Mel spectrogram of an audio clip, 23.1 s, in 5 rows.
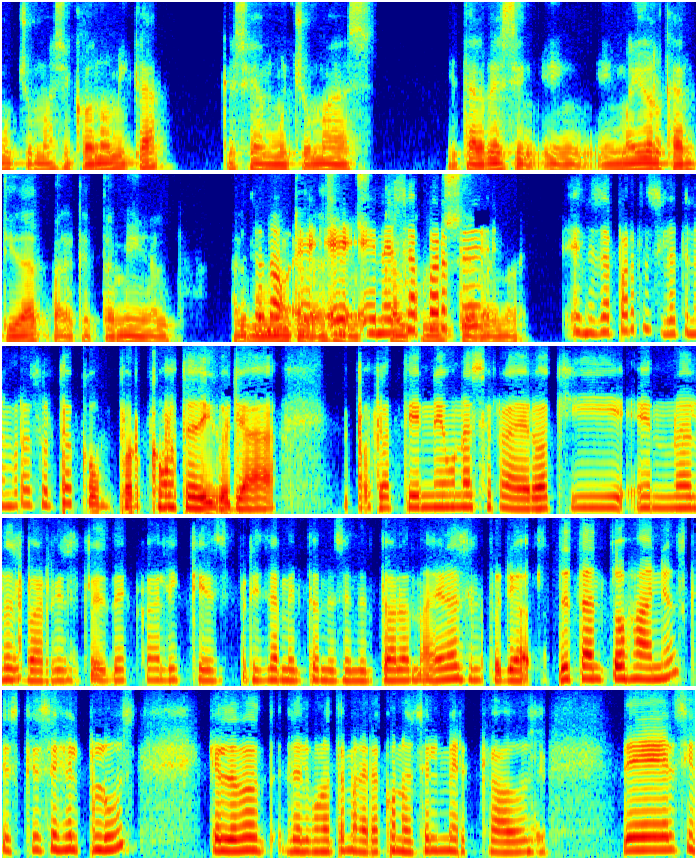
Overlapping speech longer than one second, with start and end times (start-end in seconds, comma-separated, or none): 6.2-8.0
